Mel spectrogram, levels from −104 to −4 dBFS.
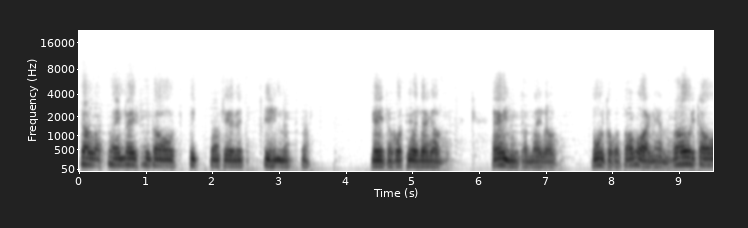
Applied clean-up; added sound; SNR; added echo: neural mask model DeepFilterNet 3.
